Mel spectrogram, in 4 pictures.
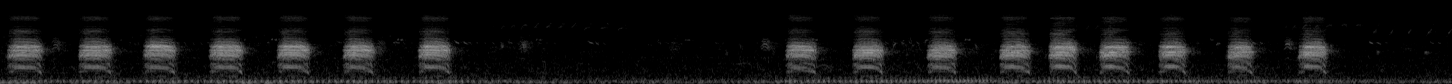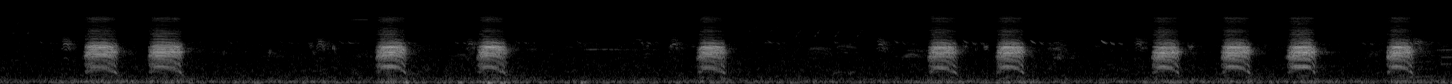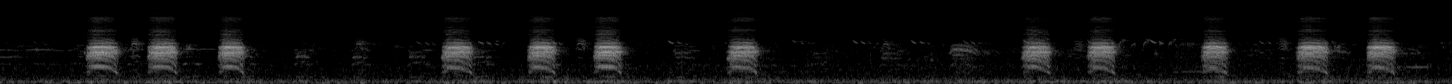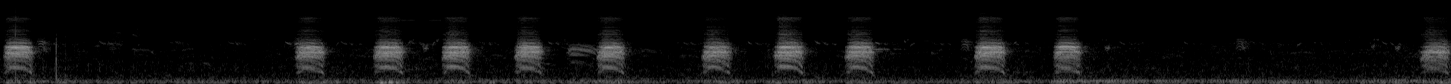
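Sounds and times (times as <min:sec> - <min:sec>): crow cawing: 0:00.0 - 0:04.6, 0:07.8 - 0:13.4, 0:15.3 - 0:16.5, 0:18.2 - 0:18.7, 0:19.3 - 0:19.6, 0:21.5 - 0:21.8, 0:23.7 - 0:24.9, 0:26.0 - 0:27.8, 0:28.4 - 0:28.8, 0:29.8 - 0:31.6, 0:33.4 - 0:35.4, 0:36.3 - 0:36.7, 0:38.5 - 0:40.3, 0:41.0 - 0:41.4, 0:42.0 - 0:44.0, 0:46.5 - 0:50.0, 0:50.6 - 0:52.4, 0:53.3 - 0:54.4, 0:57.8 - 0:58.0.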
